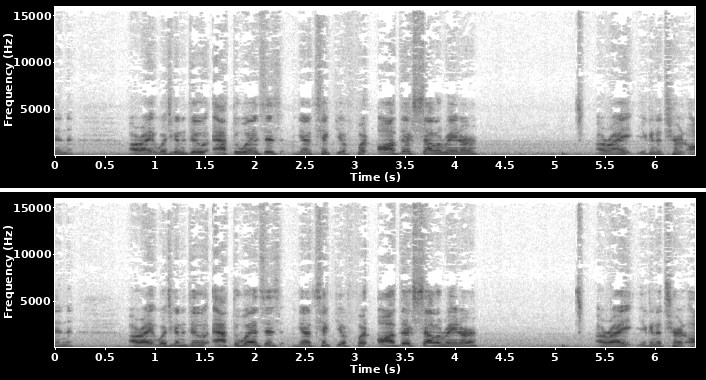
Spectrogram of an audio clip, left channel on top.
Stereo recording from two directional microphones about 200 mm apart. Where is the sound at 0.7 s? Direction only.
Centre (ahead or behind).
